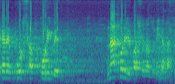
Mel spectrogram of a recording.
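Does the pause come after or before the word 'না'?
before. The pause comes right before 'না'.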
